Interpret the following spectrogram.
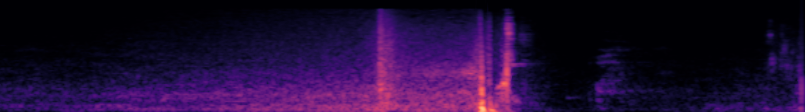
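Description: A golf driver striking a ball: one sharp, loud crack about two and a half seconds in, with a smaller click just before it. It is preceded by a rushing noise that builds steadily until the strike.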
